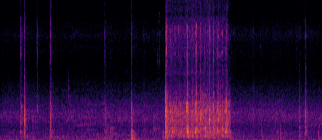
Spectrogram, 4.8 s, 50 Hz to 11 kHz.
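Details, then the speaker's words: Epson L120 repaired from alternating blinking lights and a stuck carriage: a crisp one-second whir of the carriage sweeping across with light clicks either side, smooth and even. The print head moves normally. "Udah itu sudah gerak. Ini artinya printer bisa digunakan."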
